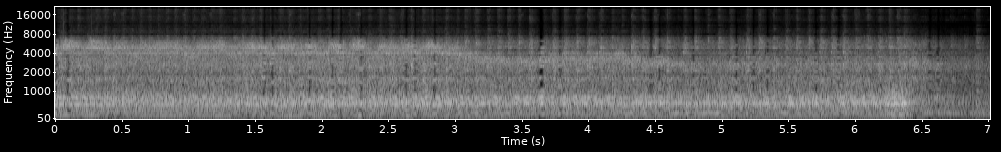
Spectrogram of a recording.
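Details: Stihl FS40C string trimmer two-stroke after tune-up, started after priming; loud steady high-pitched buzz held at high revs, even and unbroken, easing off at the end: engine running.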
